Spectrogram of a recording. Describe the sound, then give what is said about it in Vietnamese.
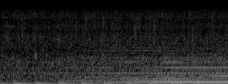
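Steady rain falls without pause, an even, continuous hiss of drops on surfaces at a moderate-to-quiet level, with a faint low hum beneath it. “Trời vẫn mưa không ngớt”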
